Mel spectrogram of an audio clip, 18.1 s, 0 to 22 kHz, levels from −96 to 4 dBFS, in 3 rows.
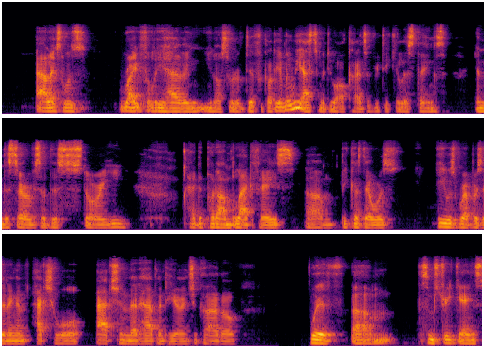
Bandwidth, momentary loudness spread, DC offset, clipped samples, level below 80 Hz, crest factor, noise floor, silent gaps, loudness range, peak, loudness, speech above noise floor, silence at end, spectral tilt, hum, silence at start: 10 kHz; 12 LU; under 0.1%; under 0.1%; -60 dBFS; 20 dB; -81 dBFS; none; 3 LU; 0 dBFS; -20 LUFS; 60 dB; 0 s; -3.5 dB/octave; none; 0.45 s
